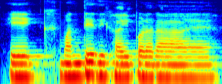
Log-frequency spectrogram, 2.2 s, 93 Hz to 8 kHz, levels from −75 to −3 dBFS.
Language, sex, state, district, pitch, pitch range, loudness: Hindi, male, Uttar Pradesh, Etah, 135 Hz, 130-140 Hz, -14 LUFS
